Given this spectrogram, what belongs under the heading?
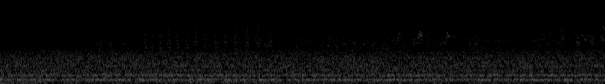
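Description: A swarm of bees hums faintly and continuously in the distance outdoors, a steady low buzz with no talking.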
